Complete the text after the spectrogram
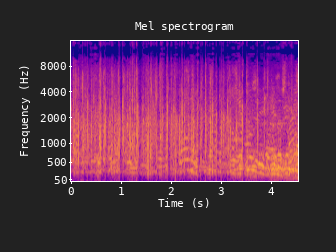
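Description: A crowd claps hands rapidly and rhythmically.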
